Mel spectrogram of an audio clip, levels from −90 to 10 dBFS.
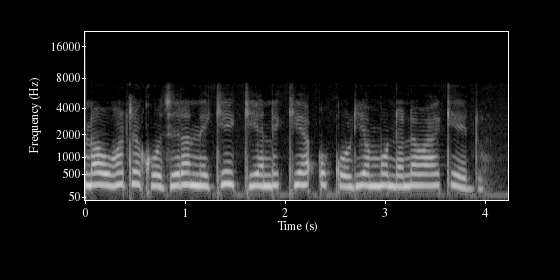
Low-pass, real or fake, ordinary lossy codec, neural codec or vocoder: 7.2 kHz; fake; AAC, 48 kbps; codec, 16 kHz, 4 kbps, FunCodec, trained on LibriTTS, 50 frames a second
